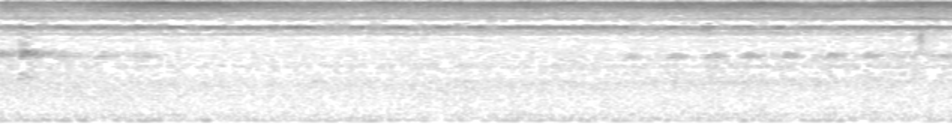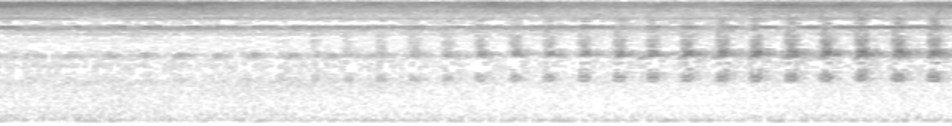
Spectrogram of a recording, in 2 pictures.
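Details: Night chorus from a rice paddy: after a long stretch of soft background hiss and hum, a frog starts a fast series of pulsed, rattling croaks near the end.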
